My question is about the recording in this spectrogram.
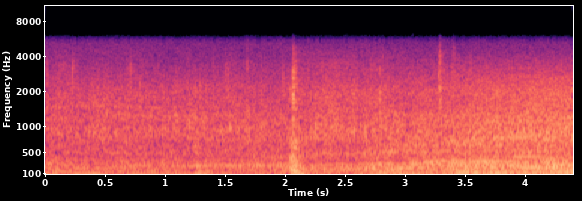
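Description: A motor vehicle engine running steadily, growing louder near the end, with a single sharp thump about two seconds in.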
